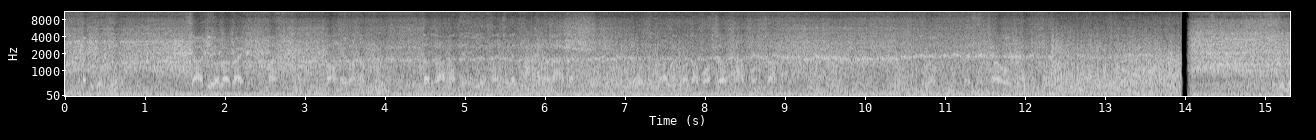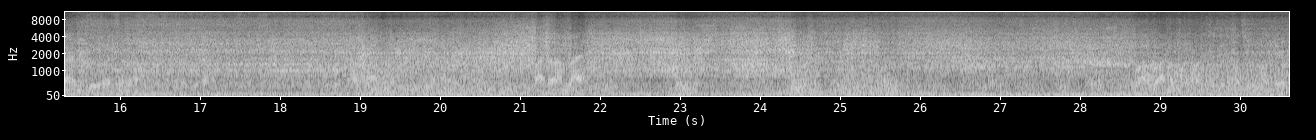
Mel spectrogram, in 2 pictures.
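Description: Motorcycle engine running while the bike is ridden, with heavy wind noise on the microphone. The sound cuts out for an instant about halfway through.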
